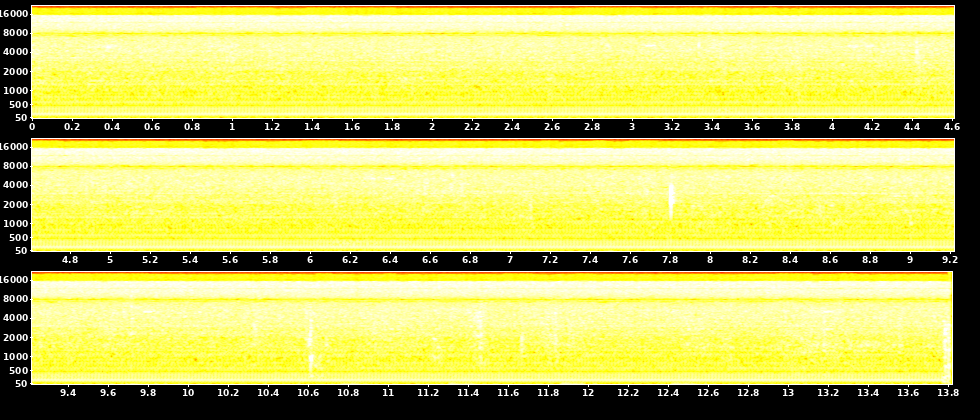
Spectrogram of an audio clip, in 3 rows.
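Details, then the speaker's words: National NC-60 Special AA5 tube radio, first power-up on the bench at about 103 V and 0.2 A with a short wire antenna on broadcast band: only a loud, steady mains hum, no station; failed filter capacitor needs replacing. "so we're getting nothing but home so it's definitely a filter cap gonna have to be replaced here before we're gonna get anything i think"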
